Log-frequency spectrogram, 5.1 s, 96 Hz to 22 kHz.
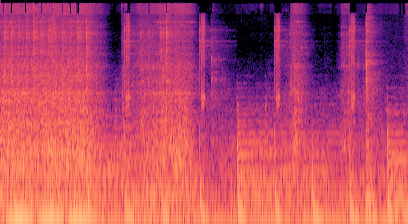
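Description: A Janome 392 sewing machine stitches steadily at close range, with the stitch length being lengthened step by step; its rapid, even mechanical chatter runs throughout and no one speaks.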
